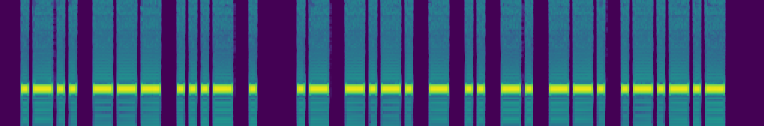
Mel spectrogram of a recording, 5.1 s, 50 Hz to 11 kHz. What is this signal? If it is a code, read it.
Morse code, heard as a keyed tone, about 30 wpm, 1000 Hz. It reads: LOVE ACTING.
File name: qotdfiles / 30wpm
